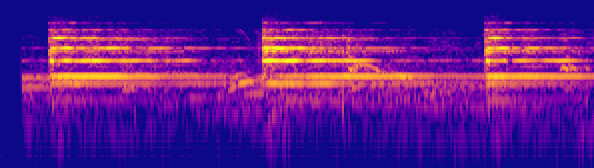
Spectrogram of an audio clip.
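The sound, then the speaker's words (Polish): A church bell in a single red-brick tower of a small village church rings the Angelus: three slow, loud strokes, each with a bright metallic clang that hums on and fades before the next. “Bije dzwon na anioł pański z wieży polskiego kościoła w polskiej wsi zgubionej w Weskresach Teksasu.”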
